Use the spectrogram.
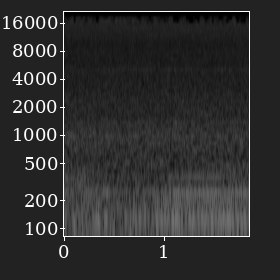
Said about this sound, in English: Okay, I can hear a car in the background, car, or yeah, like a motorcycle possibly.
